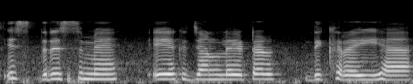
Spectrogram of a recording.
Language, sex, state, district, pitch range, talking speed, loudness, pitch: Hindi, female, Punjab, Fazilka, 225-245 Hz, 115 wpm, -14 LUFS, 235 Hz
